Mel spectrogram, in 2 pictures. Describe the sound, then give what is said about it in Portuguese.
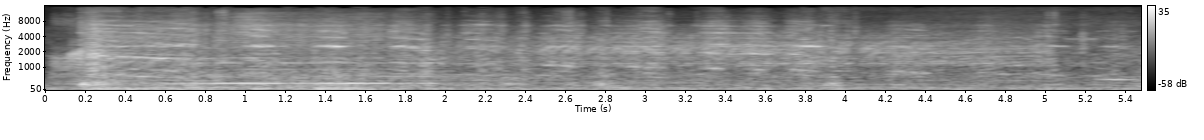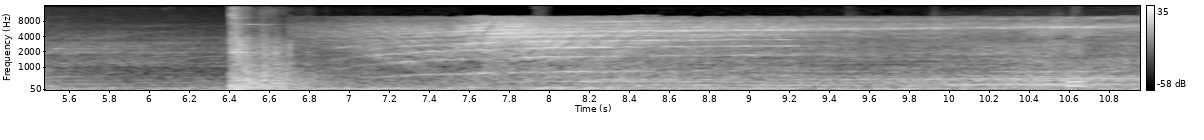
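A car engine runs roughly with a loud metallic whine, then a sharp bang sounds as someone hits the engine, and the engine revs up, its pitch rising into a loud, sustained roar. “perde a paciência e dá uma porrada no, no motor e o motor faz.”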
